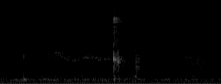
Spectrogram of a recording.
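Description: Near silence: room tone, with one brief faint click a little after a second in.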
